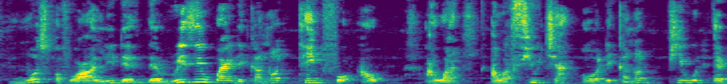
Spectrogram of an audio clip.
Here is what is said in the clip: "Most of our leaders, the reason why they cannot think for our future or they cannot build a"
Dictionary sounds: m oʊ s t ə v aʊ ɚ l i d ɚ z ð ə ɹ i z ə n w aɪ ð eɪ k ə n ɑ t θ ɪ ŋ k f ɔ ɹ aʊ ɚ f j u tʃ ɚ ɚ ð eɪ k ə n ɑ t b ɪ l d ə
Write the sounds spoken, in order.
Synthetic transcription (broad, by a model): m oʊ s t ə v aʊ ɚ l i d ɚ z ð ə ɹ i z ə n w aɪ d eɪ k ə n ɑ t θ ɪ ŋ k f ɔ w aʊ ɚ f j u tʃ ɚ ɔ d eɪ k ə n ɑ t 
